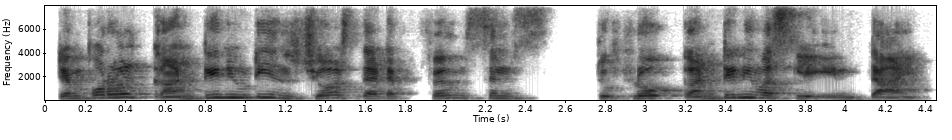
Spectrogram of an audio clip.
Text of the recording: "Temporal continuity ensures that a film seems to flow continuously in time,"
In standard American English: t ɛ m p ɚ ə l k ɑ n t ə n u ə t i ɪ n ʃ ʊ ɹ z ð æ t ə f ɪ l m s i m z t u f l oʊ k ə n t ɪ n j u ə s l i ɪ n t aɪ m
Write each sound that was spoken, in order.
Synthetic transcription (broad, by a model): t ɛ m p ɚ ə l k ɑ n t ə n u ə t i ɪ n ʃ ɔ ɹ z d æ t ə f ɪ l m s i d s t u f l oʊ k ə n t ɪ n j u ə s l i ɪ n t aɪ m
